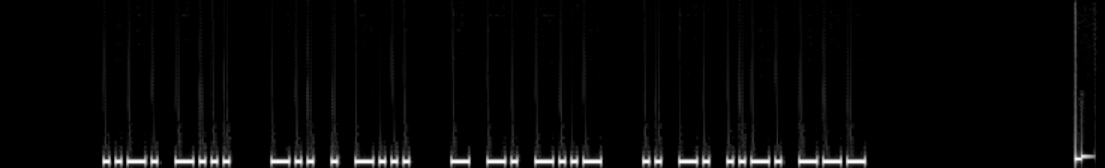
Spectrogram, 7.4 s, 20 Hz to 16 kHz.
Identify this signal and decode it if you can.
Morse code, heard as a keyed tone, about 30 wpm, 700 Hz. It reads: FB DEB TNX INFO
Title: Practice QSO - Exchange 3 - More Info - 30wpm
